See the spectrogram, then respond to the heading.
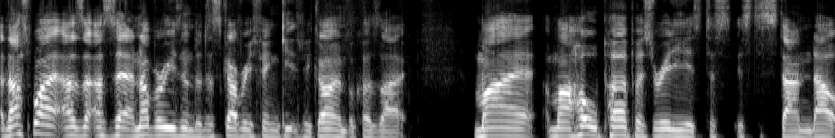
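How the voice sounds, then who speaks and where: Over a silent background in a very clean recording, a man with a British accent talks at a very fast pace, his fairly high pitch held in fairly even intonation. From UK. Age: 20s. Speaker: music producer. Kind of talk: casual interview chat. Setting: podcast interview.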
